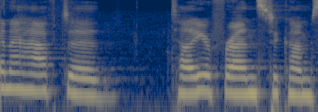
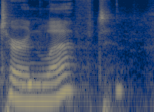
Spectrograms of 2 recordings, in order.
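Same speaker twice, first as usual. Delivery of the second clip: lower-pitched put-on robotic navigation voice; 4 semitones lower than usual. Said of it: "imitated a robotic voice".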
